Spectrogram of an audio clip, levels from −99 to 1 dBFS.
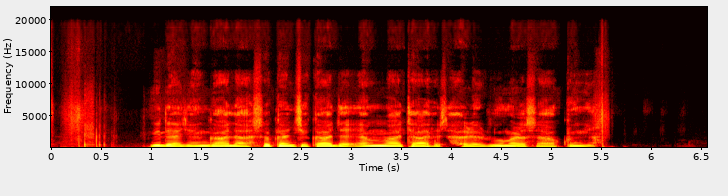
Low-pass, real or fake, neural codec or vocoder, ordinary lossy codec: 19.8 kHz; fake; vocoder, 44.1 kHz, 128 mel bands every 512 samples, BigVGAN v2; none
